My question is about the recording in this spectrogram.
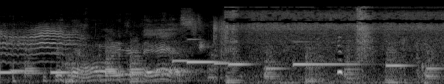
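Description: A domestic cat yowling in long, wavering, drawn-out calls through the first half. From about halfway a melody of held notes takes over, with a few short sharp noises.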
